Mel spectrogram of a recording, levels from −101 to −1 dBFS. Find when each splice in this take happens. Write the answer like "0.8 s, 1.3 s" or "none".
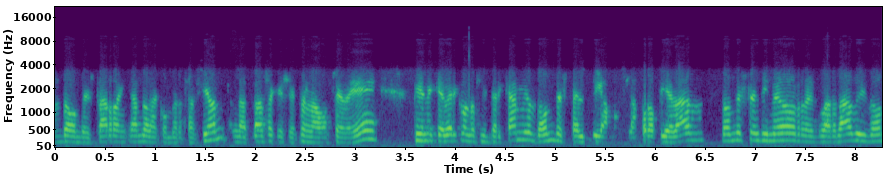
1.7 s, 2.4 s, 4.8 s, 5.3 s, 6.6 s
